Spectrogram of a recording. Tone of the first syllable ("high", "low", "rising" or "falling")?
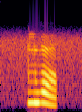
falling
